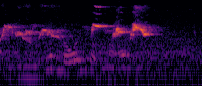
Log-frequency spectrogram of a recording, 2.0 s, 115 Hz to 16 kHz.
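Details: Loud red-whiskered bulbul song from a trapping outing with a decoy at Chùa Hương, Vietnam, 5 March 2018: a quieter chattering phrase first, then three strong, clear, sliding whistled bursts close together before silence.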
